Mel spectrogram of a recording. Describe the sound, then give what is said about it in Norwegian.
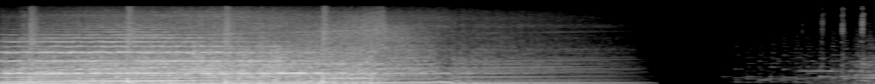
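A car engine drones loudly and steadily, then fades away to near silence before the engine sound rises again at the very end. “Jeg får kjøre sørover, mot slakteriet.”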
